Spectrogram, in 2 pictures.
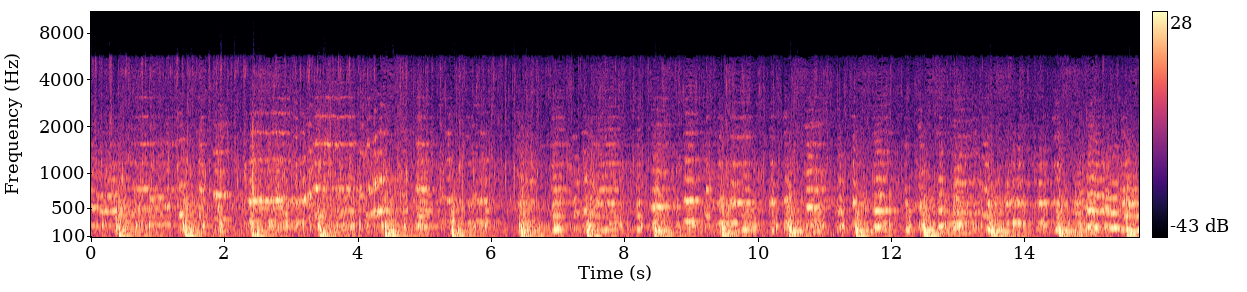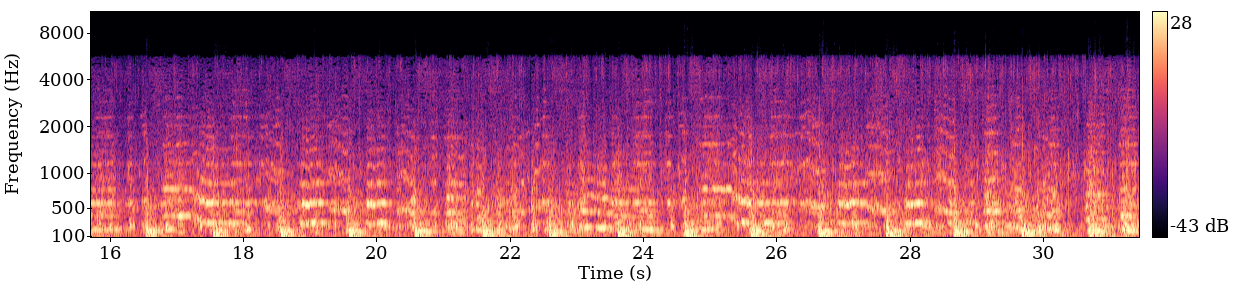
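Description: Military brass band playing a march, tubas and horns over a steady beat, on an old, dull-toned recording.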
